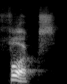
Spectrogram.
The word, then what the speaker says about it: Fuchs: His last name is pronounced like books. This is Jack Fuks out of the state of Tennessee.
